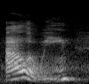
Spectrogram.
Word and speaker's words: alloying: It's not allowing, it's alloying, which I'm not sure if that's spelled right or not.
